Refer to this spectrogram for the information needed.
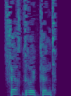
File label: "verdrückend", German; adjectives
